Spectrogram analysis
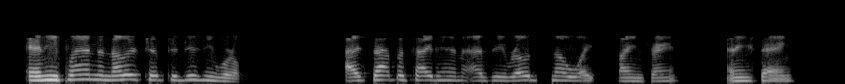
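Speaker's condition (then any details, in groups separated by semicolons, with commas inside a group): Cerebral palsy; past challenges speaking up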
